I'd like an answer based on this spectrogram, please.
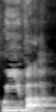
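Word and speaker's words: Caoimhe: Even I get some of them wrong, but there's things like COI, BHE, and it's Quiva, but just to look at it, you're like, what is that?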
